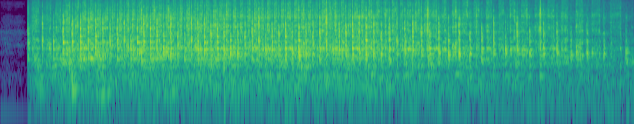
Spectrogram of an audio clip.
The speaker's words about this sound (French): Donc je te laisse, quand tu veux, on actionne la roue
